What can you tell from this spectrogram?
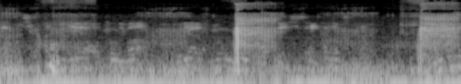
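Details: Yamyam, a pet cat napping, snores with a low steady rumble broken by two harsher, breathy inhalations a couple of seconds apart.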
